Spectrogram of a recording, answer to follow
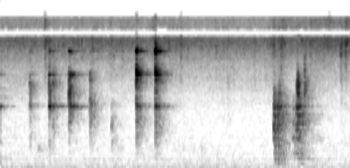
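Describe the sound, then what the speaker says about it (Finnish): Onions tip into a warming frying pan in a home kitchen, a string of sharp metallic clinks and knocks of utensil against pan, irregular and close, with quiet gaps between. "Sitten kun on vähän lämminnyt toi pannu, niin laitetaan siihen ensin nämä sipulit"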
